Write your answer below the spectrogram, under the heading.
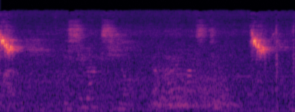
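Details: Sparrows recorded on a compact camera: a bright high chirp opens and another closes, with faint softer chirps between against quiet background noise.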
